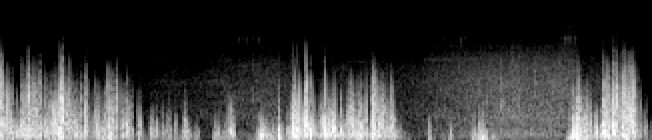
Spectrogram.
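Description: Gusty wind buffeting the microphone in irregular bursts, with a rustle. It eases to a faint hiss for a second and a half about four seconds in, then gusts again.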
